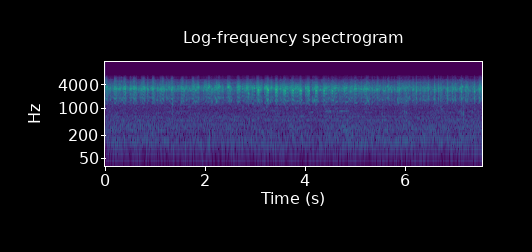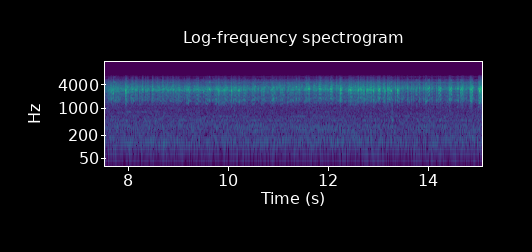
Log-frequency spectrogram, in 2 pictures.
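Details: Many frogs (khiat jana) calling together in rice fields, forming an unbroken, buzzy, high-pitched pulsing chorus that swells slightly at times but never stops.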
